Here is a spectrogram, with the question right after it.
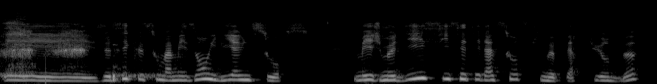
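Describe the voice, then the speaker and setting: A woman speaks in a somewhat breathy, medium-pitched voice with ordinary pitch variation. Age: 60s. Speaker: webinar participant asking a question. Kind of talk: question in live webinar. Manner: halting, many hesitations.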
